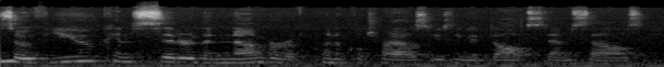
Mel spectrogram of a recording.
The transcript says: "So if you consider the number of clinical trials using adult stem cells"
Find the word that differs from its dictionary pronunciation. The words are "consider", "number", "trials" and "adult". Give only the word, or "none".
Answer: none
